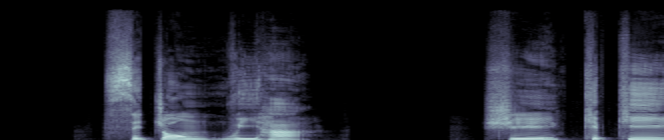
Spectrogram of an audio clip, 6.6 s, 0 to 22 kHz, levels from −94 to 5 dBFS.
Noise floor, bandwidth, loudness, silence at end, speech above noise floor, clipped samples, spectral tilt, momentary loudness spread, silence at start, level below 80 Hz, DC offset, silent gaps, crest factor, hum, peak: under -90 dBFS; 19.5 kHz; -21 LUFS; 0 s; over 70 dB; under 0.1%; -4 dB/octave; 11 LU; 1.05 s; -76 dBFS; under 0.1%; 3.48-4.48 s; 20 dB; none; -4 dBFS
